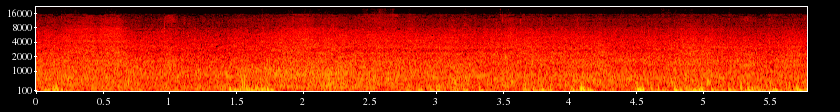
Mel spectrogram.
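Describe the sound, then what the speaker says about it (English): Strong wind roars steadily across a microphone on an open beach walk at Delnor-Wiggins, with surf washing beneath it in a constant, loud rush and no talking. "Walking into the wind now."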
